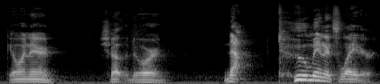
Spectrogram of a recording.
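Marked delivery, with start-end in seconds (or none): none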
